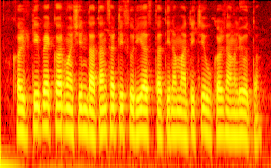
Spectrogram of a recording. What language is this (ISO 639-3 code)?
mar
